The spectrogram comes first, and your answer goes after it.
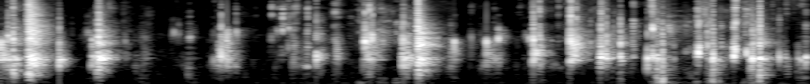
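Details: Kotetsu the male American Bully gnawing raw meat and bones at lunch indoors; wet chewing mixed with sharp bone crunches, uneven bursts with short pauses between bites.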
